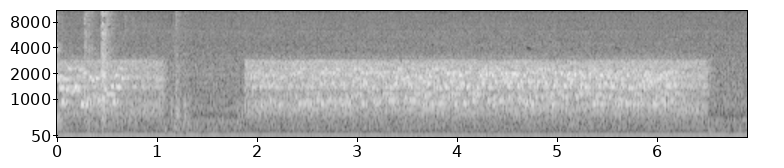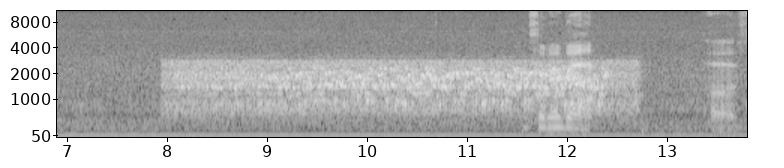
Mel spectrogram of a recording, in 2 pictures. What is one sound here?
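A digital radio signal warbles in steady bursts through a receiver speaker.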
